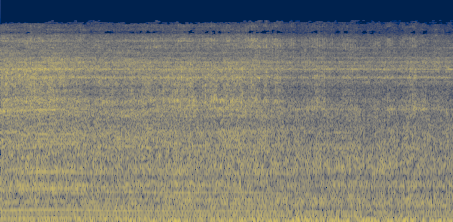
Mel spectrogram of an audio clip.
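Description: Yamaha Jog scooter engine of a mini bike running steadily while riding, a continuous engine note with road and wind noise underneath.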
